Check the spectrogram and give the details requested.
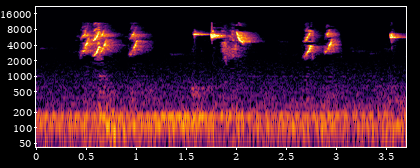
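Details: Saffron finch giving rich, slightly buzzy high chirps and a drawn whistle, in uneven bursts roughly every half second to second, with a soft hum beneath.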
